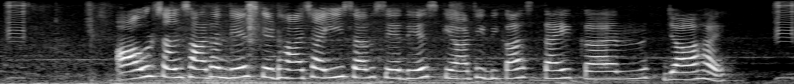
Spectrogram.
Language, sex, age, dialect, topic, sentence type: Magahi, female, 18-24, Central/Standard, agriculture, statement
